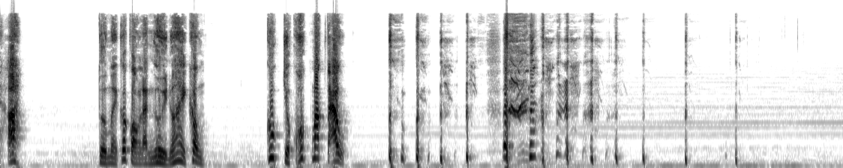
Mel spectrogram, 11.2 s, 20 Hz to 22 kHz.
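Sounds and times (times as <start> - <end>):
speech: 0.1 - 0.3, 1.3 - 2.8, 3.6 - 4.7, 5.3 - 5.6, 6.7 - 7.2
angry father coughing in a fit: 5.2 - 10.0.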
